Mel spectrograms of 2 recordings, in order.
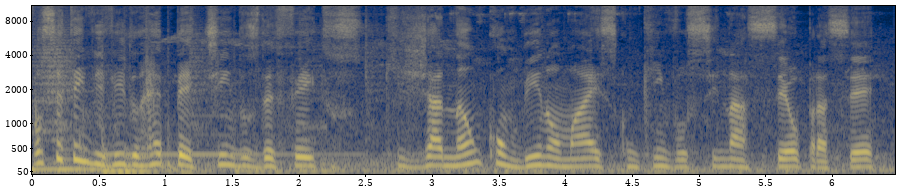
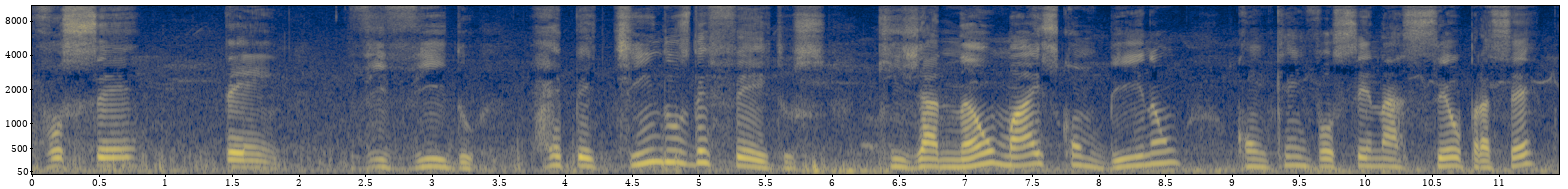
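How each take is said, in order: First: It is said at normal speed. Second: It is said slowly.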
